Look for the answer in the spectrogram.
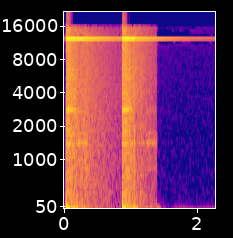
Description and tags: These are TR 505 one shots on a Bent 505, some are 1 bar Patterns and so forth! good for a Battery Kit.
a, beatz, bent, glitch, hammertone, higher, oneshot, than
